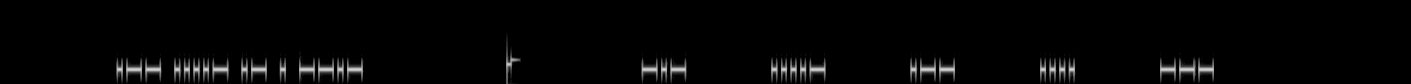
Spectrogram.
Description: Morse code, heard as a keyed tone, about 25 wpm, spaced as for 13 wpm, 700 Hz. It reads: W4AEQ K4WHO
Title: USA Call Signs - 5 Characters - 6x Character Spacing - 25wpm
